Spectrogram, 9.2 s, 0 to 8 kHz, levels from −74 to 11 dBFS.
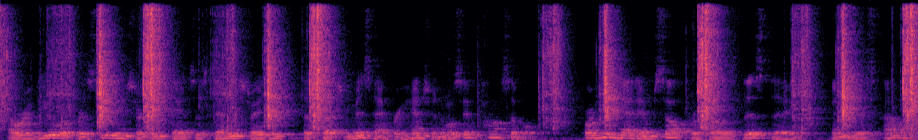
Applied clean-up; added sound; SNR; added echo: none; Camera; -3 dB; reverberation time 0.8 s.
